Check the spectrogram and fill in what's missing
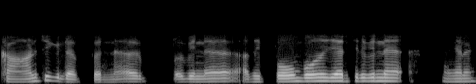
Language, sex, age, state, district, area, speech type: Malayalam, male, 18-30, Kerala, Kozhikode, urban, conversation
